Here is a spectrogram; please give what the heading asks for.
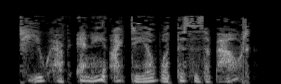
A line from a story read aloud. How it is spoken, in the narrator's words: he whispered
